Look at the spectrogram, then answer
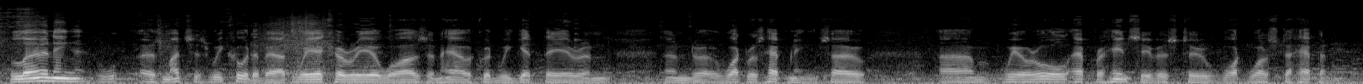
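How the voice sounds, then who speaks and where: Over noticeable background noise and audible room echo, a man talks at a fairly slow pace, his fairly low pitch carrying fairly even intonation. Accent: Australian. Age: 80s+. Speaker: war veteran. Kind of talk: testimony. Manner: halting.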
